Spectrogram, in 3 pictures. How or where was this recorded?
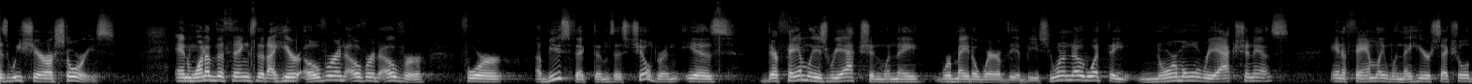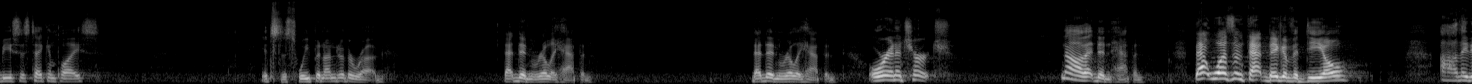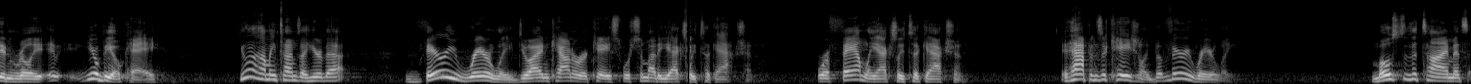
large echoing room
